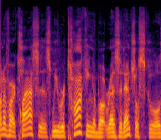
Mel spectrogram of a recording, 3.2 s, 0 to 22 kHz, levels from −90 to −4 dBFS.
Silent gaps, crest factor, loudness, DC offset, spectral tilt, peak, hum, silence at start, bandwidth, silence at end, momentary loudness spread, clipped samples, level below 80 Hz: none; 14 dB; -20 LUFS; under 0.1%; -5.5 dB/octave; -6 dBFS; none; 0 s; 18 kHz; 0 s; 5 LU; under 0.1%; -54 dBFS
